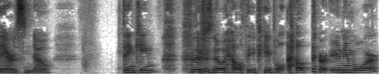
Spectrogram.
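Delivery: words breaking into laughs, laughing. Addressing the audience mid-explanation, the speaker breaks into laughing while talking. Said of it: "I'm sorry, I'm laughing".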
